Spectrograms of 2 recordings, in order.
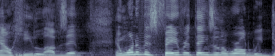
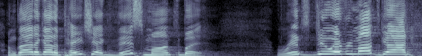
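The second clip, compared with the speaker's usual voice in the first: mock complaint; 5 semitones higher, 8 dB louder than usual. Complaining to God.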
